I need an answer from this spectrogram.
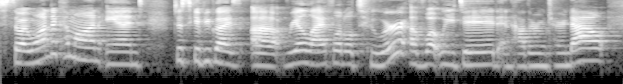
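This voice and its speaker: A woman chatting casually and informally as she gushes through a live home makeover reveal tour. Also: medium pitch. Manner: gushing, excited makeover reveal. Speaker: home decor blogger giving a live video tour. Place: indoors in a home dining room.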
